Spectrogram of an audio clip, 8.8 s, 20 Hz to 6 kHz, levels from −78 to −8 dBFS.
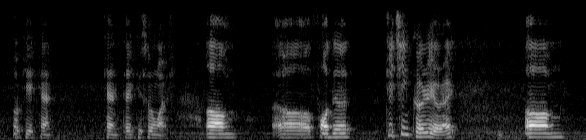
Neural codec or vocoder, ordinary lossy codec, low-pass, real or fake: codec, 16 kHz, 16 kbps, FunCodec, trained on Chinese and English, 50 frames a second; none; 5.4 kHz; fake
